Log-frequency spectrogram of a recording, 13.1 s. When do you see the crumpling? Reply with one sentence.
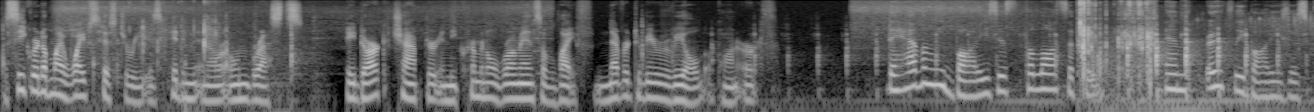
The crumpling can be heard from 0.7 to 2.2 s and from 10.8 to 11.6 s.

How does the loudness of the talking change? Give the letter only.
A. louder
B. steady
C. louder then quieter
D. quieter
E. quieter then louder
B.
